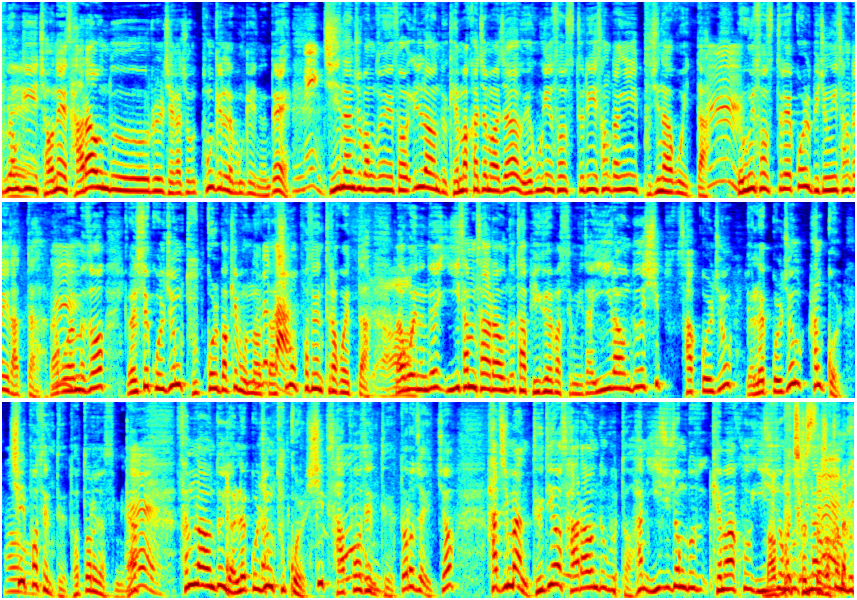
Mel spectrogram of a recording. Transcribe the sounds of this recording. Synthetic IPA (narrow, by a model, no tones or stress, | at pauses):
kuɡjʌŋɡit͡ɕʌne̞sʰaɾaundɯɾɯɭt͡ɕe̞ɡat͡ɕomtʰoŋɡiɾɯɭɦe̞bonɡeinːɯnde̞t͡ɕid͡ʑinand͡ʑubaŋsʰoŋe̞sʰʌiɭːaundɯke̞makʰad͡ʑamad͡ʑawe̞ɡuɡinsʰʌnsʰudɯɾisʰaŋdaŋipud͡ʑinɦaɡoit̚t͈a̰weɡuɡinsʰʌnsʰudɯɾe̞k͈oɭbid͡ʑuŋisʰaŋdaŋinat̚t͈a̰ɾaɡoɦamjʌnsʰʌ | jʌɭs͈e̞k͈oɭd͡ʑuŋtuk͈oɭbak͈emonːatt͈aɕʰibopʰʌs̬ʰe̞ntʰɯɾaɡohe̞t̚t͈a̰ɾaɡoɦe̞nːɯnde̞isʰamsʰaɾaundɯtapiɡjoɦe̞bas͈ɯmɲidaiɾaundɯɕʰip̚s͈ak͈oɭd͡ʑuŋjʌɭːe̞k͈oɭd͡ʑuŋhank͈o̰ɭt͡ɕʰiɭpʰʌsʰe̞ntʰɯtʌt͈ʌɾʌd͡ʑʌs͈ɯmɲidasʰamɾaundɯjʌɭːe̞k͈oɭd͡ʑuŋtuk͈o̰ɭɕʰip̚s͈apʰʌsʰe̞ntʰɯ̰t͈ʌɾʌd͡ʑʌit̚t͡ɕ͈o | had͡ʑimantɯdiʌsʰaɾaundɯbutʰʌɦanid͡ʑud͡ʑʌŋbukemakʰuid͡ʑud͡ʑʌŋbut͡ɕinat͡ɕʌbu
